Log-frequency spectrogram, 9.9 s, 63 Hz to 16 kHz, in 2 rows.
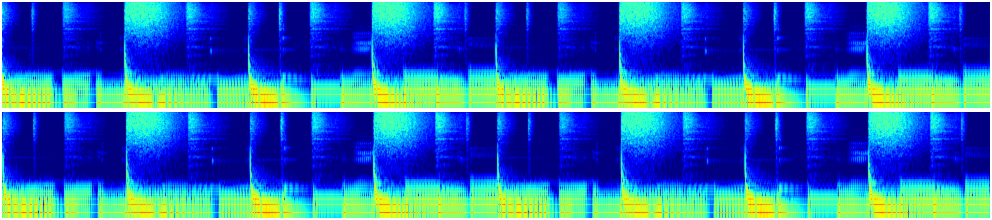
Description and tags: PHAT Bass&DrumGroove Dm 19
My “PHATT” Bass&Drum; Grooves
Drums Made with my Roland JDXI, Bass With My Yamaha Bass
Synth-Loop, Bass, Fender-PBass, Bass-Samples, Hip-Hop, Jazz-Bass, Bass-Groove, Groove, Ableton-Loop, Funk, Synth-Bass, jdxi, Fender-Jazz-Bass, Bass-Loop, Funk-Bass, Soul, Ableton-Bass, Funky-Bass-Loop, Bass-Sample, Beat, Compressor, New-Bass, Logic-Loop, Drums, Bass-Recording, Loop-Bass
